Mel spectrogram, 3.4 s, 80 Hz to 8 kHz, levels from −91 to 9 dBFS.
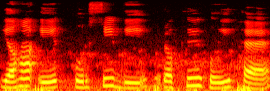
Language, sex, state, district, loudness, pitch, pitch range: Hindi, female, Punjab, Pathankot, -17 LUFS, 200 Hz, 190-245 Hz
